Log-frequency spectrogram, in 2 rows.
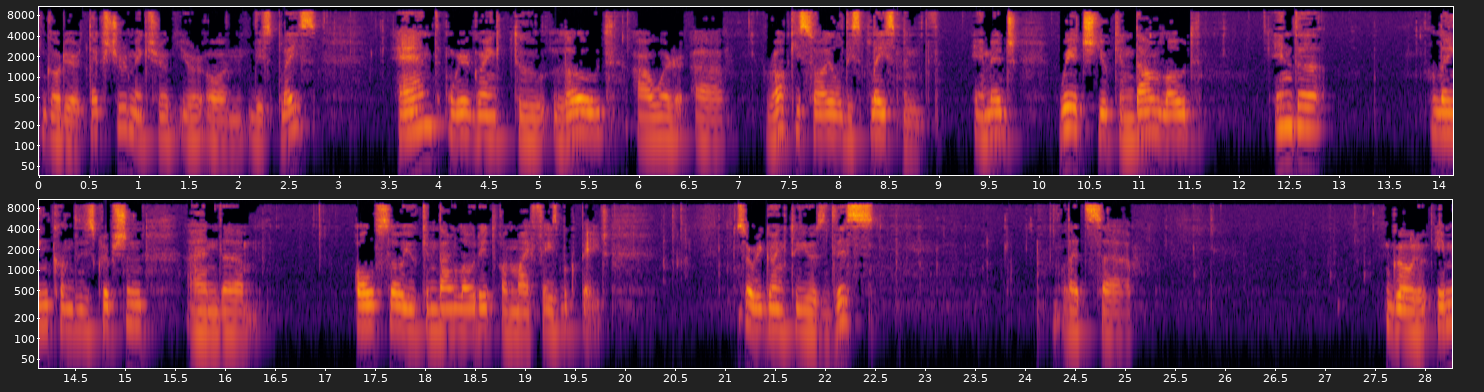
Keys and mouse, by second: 6.3-8.2 drag, 25.0-28.2 middle drag.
